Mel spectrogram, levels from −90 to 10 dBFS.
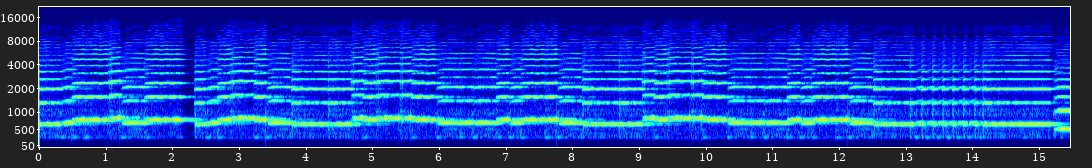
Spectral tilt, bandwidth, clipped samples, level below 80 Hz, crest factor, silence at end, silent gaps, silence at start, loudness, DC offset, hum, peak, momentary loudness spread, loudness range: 3 dB/octave; 16 kHz; under 0.1%; under -90 dBFS; 14 dB; 0 s; none; 0 s; -31 LUFS; under 0.1%; none; -18 dBFS; 4 LU; 2 LU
